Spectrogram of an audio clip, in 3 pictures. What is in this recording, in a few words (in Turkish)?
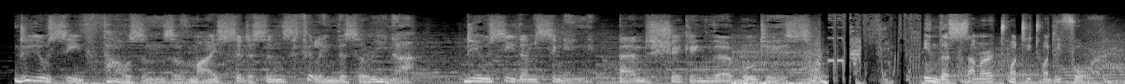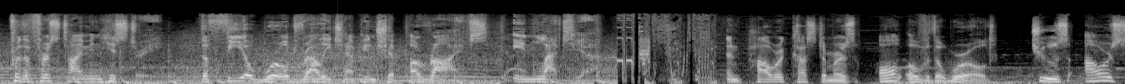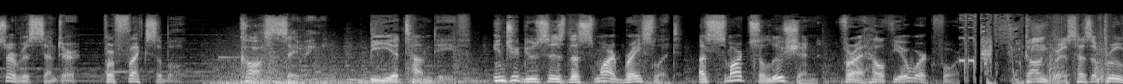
erkek amerikan aksani ingilizce seslendirme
